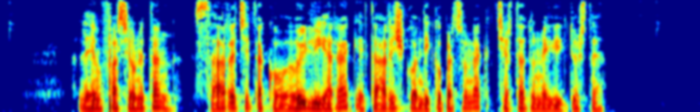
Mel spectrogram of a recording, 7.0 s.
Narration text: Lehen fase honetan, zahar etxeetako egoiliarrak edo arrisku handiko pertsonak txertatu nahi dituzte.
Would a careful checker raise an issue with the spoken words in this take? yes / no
yes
